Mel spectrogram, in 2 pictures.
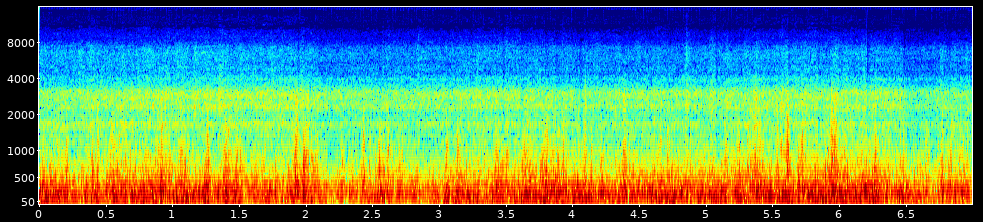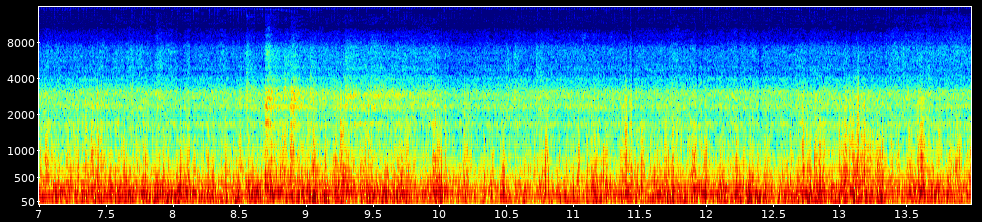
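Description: Regional passenger train running along the line: a steady rumble of wheels on the rails, with wind rushing past the microphone at the carriage window. Occasional faint clicks come from the track.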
